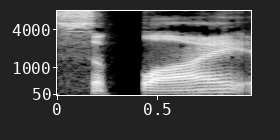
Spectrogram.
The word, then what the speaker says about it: Svpply: But he was one of the guys who founded Supply, if but it's like spelled S-V-P-P-L-Y.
